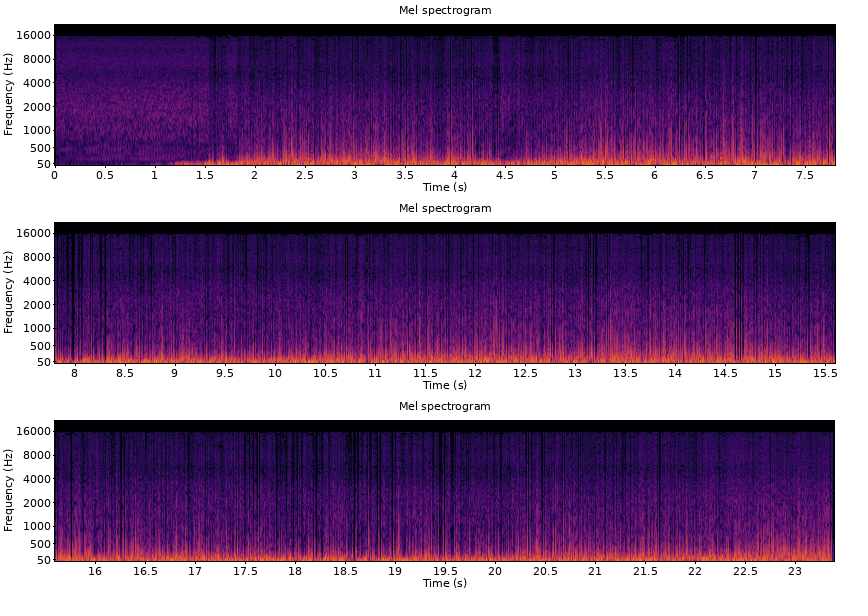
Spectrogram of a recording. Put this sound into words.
Fan Blowing
Blowing of a fan
Fan, Blow, Blowing-fan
